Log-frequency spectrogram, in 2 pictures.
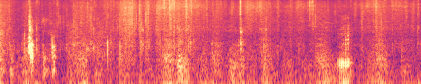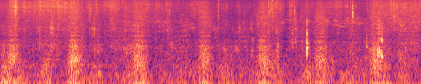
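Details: Bison in the Oklahoma tallgrass prairie, USA, field recording: spaced deep grunts and growls about every second or two, interleaved with breathy sniffs and quieter stretches.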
